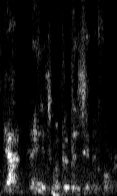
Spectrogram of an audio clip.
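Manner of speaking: hushed, voiceless whisper; acted secret aside under the breath; private thought. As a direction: whisper it as if thinking to yourself. Acted private thought during intimacy.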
